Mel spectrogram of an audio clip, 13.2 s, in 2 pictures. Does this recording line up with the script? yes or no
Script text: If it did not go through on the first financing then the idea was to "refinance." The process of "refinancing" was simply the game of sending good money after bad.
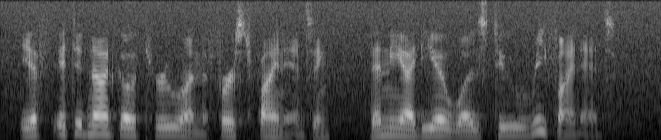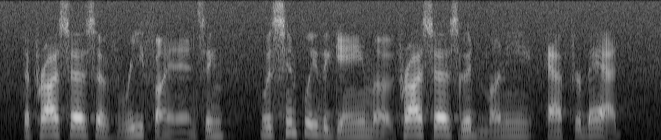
no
